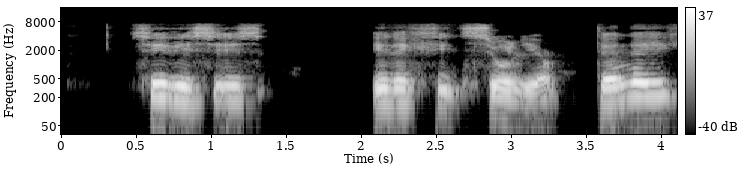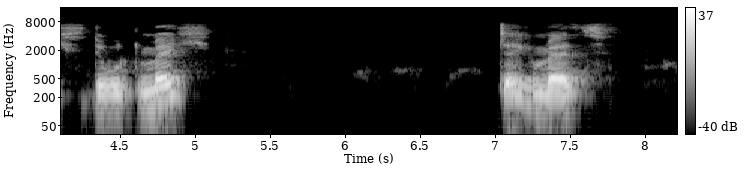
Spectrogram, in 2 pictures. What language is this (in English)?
Kabyle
